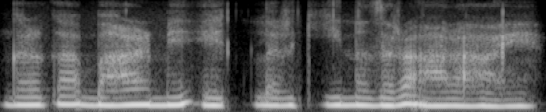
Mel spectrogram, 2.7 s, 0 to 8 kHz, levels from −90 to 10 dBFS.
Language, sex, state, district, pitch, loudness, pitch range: Hindi, female, Arunachal Pradesh, Lower Dibang Valley, 200 Hz, -13 LUFS, 190-205 Hz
